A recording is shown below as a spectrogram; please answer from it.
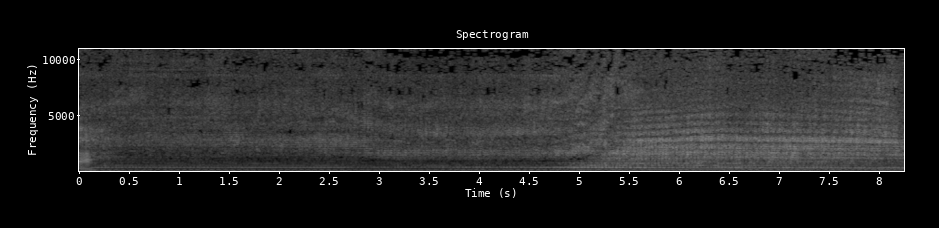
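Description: Unmanned crop-spraying helicopter flying over rice paddies while spraying pesticide: a steady rotor hum made of several even tones. It grows louder about five seconds in as the aircraft comes nearer.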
